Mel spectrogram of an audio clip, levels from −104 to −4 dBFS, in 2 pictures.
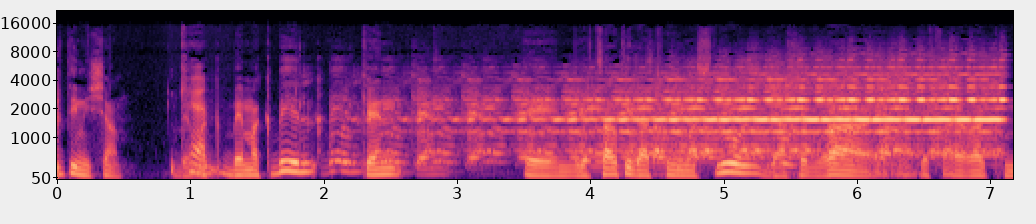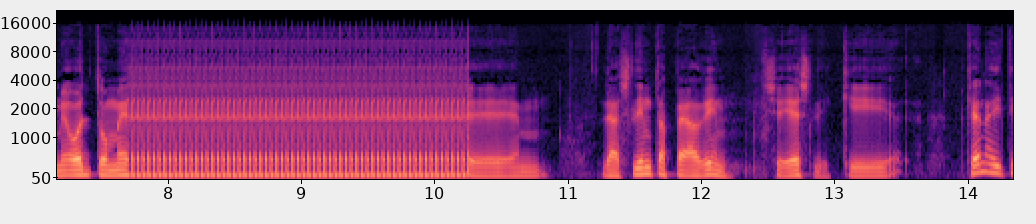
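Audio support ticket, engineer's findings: Feedback howl, 1.87–7.22 s. Tone builds to about 10 dB over speech, centred near 1.5 kHz, pulsing roughly every 400 ms. Probable component: two endpoints sharing one room. Mic-to-speaker loop gains level each pass. Spectrogram: bright narrow horizontal band near 1.5 kHz, striped at the pulse rate. Waveform: rising, swelling envelope.

System hang loop, 7.72–10.25 s. One 40 ms slice repeats 63 times, giving a steady 25 Hz buzz. Probable component: host or audio driver freeze while hardware keeps replaying its ring buffer. Spectrogram: vertical comb of identical columns every 40 ms. Waveform: exactly repeating segment.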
